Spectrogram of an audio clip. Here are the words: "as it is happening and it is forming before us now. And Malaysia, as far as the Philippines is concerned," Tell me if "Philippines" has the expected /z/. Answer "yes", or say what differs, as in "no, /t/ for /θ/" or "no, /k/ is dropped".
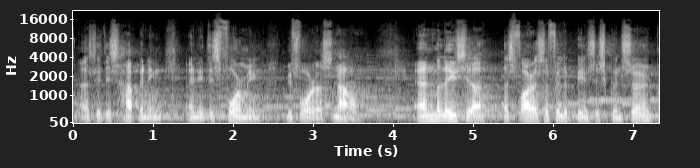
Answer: no, /s/ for /z/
